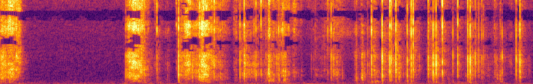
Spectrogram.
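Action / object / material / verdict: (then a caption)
scrape / cardstock paper gift tag / cardstock / none. Long nails scratch and tap the surface and edges of a small, flat cardstock holiday gift tag with a string, held up. After a quiet opening, dry, bright papery scratches and quick ticking taps come in irregular bursts over a faint, steady low hum.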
